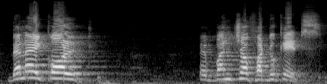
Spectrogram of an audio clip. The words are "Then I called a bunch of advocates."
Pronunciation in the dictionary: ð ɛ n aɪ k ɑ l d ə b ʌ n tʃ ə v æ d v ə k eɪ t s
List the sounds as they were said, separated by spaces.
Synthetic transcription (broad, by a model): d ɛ n aɪ k ɑ l d ə b ʌ n tʃ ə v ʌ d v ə k eɪ t s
